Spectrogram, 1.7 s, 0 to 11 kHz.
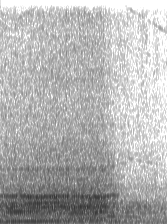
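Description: A Subaru BRZ swapped to an LS3 V8 accelerates hard in second gear with traction control off, its loud, deep engine roar rising close by and then easing slightly toward the end.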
